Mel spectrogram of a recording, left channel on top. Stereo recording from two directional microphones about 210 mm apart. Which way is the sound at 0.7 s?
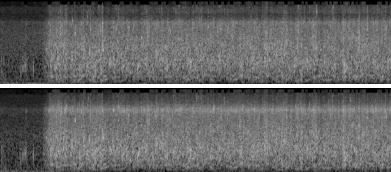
40° right (ahead or behind).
